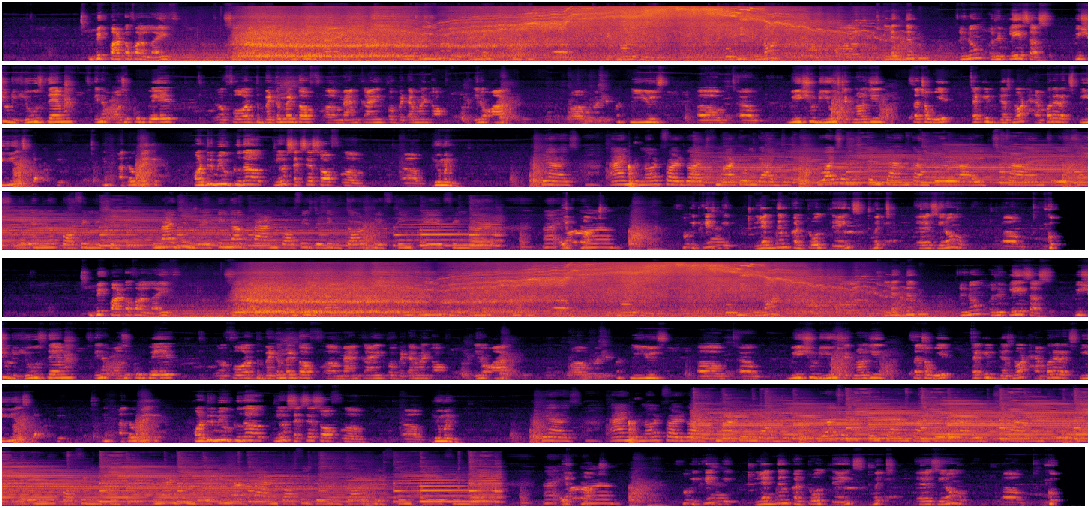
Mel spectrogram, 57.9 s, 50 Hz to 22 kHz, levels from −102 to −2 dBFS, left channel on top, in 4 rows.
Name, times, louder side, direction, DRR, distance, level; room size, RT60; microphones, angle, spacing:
voice 1, 1.1-2.3 3.0-4.6 5.3-7.7 8.0-8.7 9.6-10.5 11.1-11.5 11.7-12.3 12.8-13.9 14.3-15.4 15.7-16.8 17.3-20.3 20.8-21.2 22.0-23.3 23.7-24.6 24.9-26.2 26.6-27.1 27.4-29.3 30.3-31.0 31.5-33.8 34.3-35.0 37.3-37.4 50.9-51.3 52.5-53.1 53.5-55.3 55.6-56.3 56.8-57.4, left 3 dB, 45° left, 2.3 m, -35 dB
sound 1, 1.5-12.8, left 4 dB, 20° left, 1.5 m, -28 dB
voice 2, 6.8-7.1 8.2-8.3 9.3-9.4 10.9-11.1 11.9-12.1 15.8-16.1 19.9-20.1 20.6-21.3 21.7-22.6 25.5-25.8 26.2-26.4 29.1-29.4 30.2-30.5 30.7-31.1 34.2-34.3 35.7-42.1 42.4-52.2 52.9-53.1, left 4 dB, 85° left, 0.9 m, -38 dB
sound 2, 38.1-50.1, right 3 dB, 60° right, 1.1 m, -36 dB
10.5 x 5.4 x 2.3 m
head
